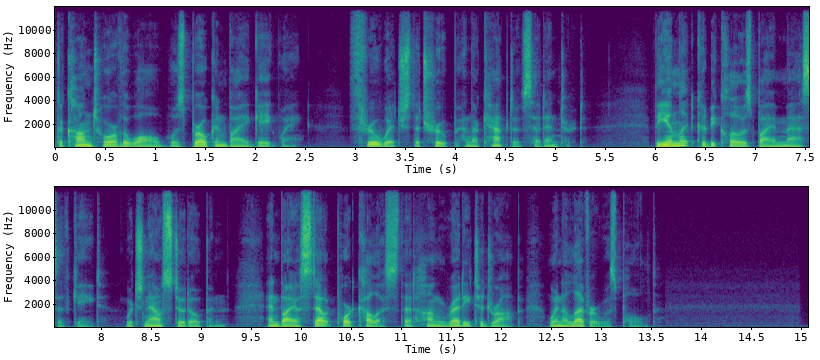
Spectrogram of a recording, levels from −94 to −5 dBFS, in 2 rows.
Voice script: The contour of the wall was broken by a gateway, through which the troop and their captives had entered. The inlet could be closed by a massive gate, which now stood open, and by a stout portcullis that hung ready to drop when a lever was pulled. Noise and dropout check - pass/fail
pass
